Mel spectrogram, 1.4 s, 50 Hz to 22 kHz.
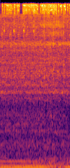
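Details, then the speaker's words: Mitsubishi Eclipse at idle, vacuum applied to the EGR valve with a gauge: a steady low idle that falters and stalls at only about 4 units of vacuum. The EGR opening under light vacuum stalls the engine. "Right there, look, it stalled the engine and that barely moved."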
